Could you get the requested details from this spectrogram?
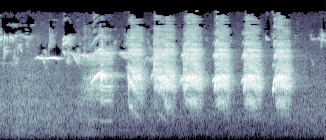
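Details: Red-crowned amazon, also called red-crowned parrot, recorded in early morning in Pasadena: a run of seven harsh, raspy squawks, each about a quarter-second long, given in quick steady succession after faint high chirps from other birds.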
